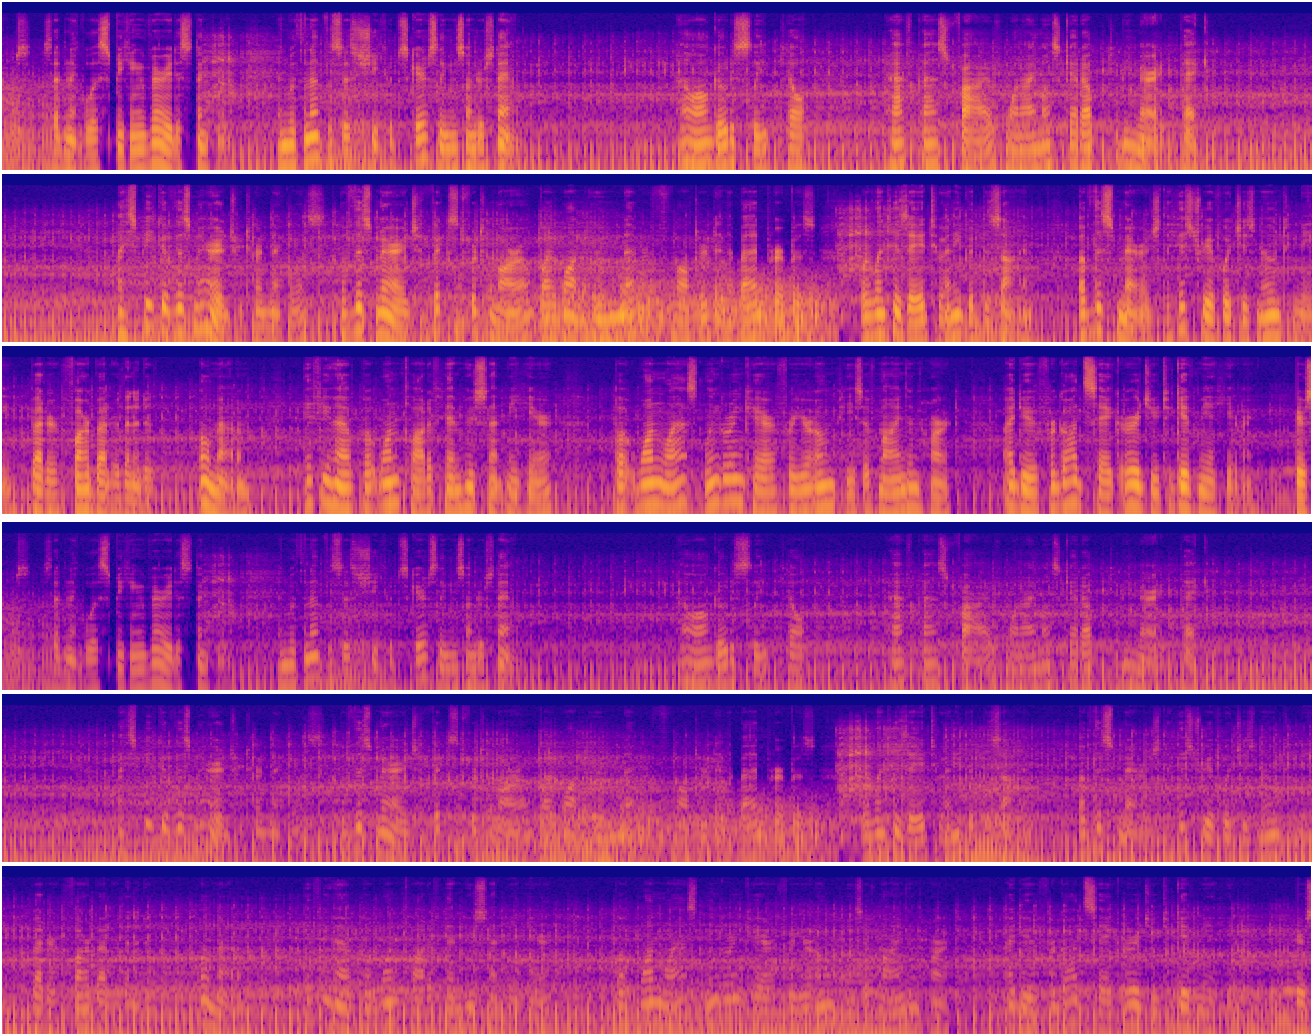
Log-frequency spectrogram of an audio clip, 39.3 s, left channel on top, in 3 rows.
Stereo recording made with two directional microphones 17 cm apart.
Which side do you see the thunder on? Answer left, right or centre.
left.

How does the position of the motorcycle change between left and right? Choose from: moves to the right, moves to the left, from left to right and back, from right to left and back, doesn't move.
moves to the right.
